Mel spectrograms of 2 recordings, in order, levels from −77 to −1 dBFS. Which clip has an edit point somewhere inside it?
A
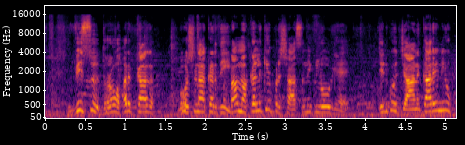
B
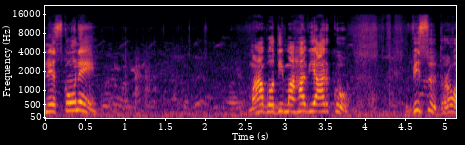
A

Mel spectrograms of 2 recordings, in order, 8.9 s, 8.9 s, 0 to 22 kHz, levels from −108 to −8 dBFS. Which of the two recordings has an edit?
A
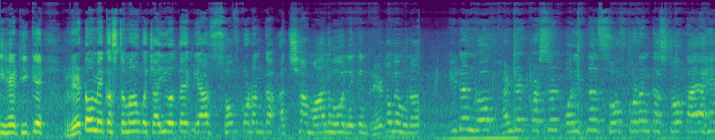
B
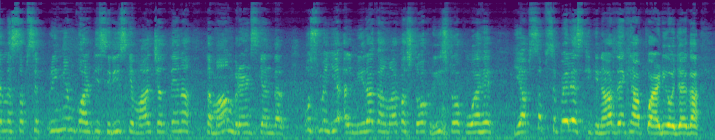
A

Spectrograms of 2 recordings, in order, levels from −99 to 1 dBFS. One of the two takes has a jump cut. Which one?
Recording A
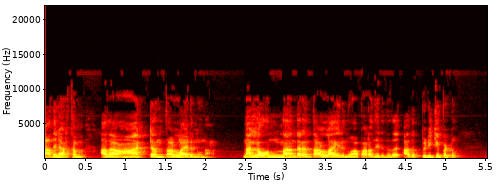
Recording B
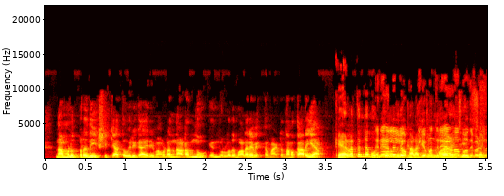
B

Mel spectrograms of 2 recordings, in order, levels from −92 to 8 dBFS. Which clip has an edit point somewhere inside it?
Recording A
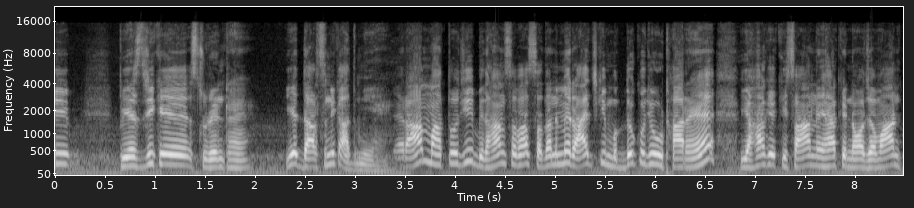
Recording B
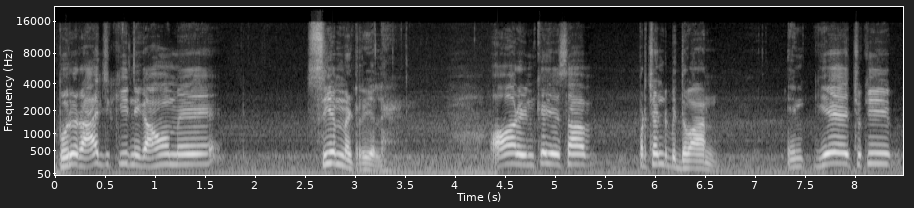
A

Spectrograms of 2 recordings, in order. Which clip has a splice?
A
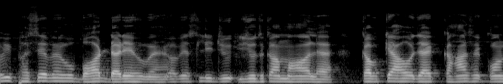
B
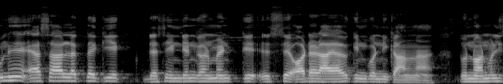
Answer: A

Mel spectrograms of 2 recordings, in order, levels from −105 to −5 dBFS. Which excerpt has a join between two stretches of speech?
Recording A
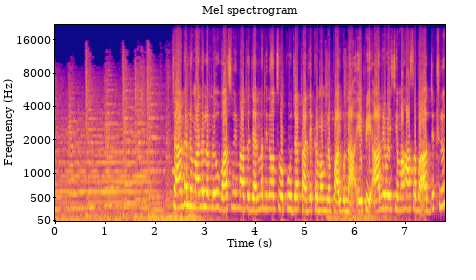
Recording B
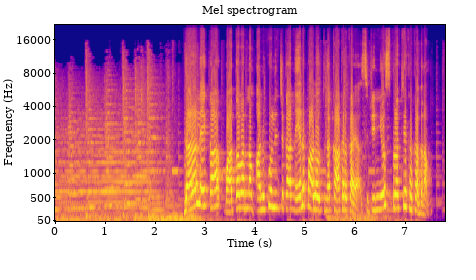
A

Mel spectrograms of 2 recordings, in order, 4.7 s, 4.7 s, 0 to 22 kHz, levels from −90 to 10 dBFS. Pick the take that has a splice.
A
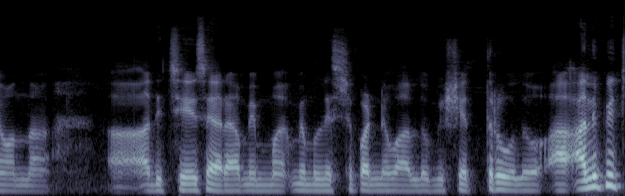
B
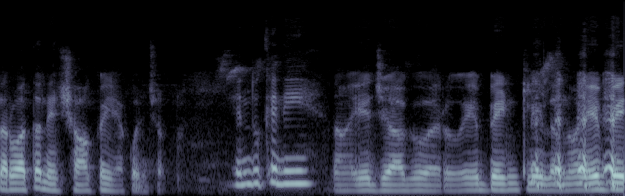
B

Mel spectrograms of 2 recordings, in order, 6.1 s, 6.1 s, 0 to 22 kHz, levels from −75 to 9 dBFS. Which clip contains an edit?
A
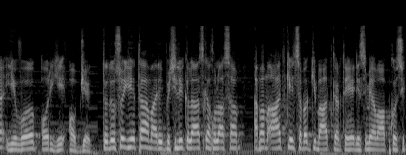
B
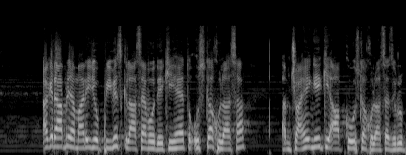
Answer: A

